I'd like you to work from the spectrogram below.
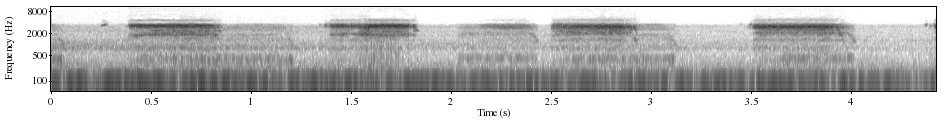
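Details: Great horned owl at a nest on April 10, 2013, at 1:43 AM, as an adult delivers a gopher. Harsh, raspy screeches repeat about once a second, five in quick succession over a steady low rumble.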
